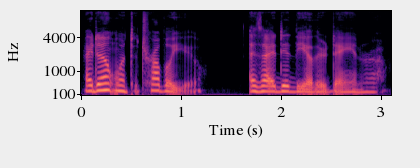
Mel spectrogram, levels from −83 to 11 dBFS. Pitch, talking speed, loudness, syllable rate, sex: 200 Hz, 250 wpm, -19 LUFS, 6.3 syllables/s, female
